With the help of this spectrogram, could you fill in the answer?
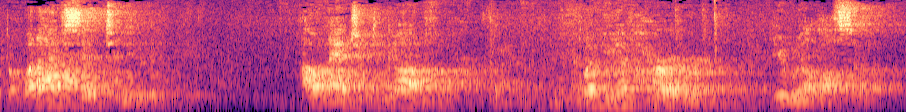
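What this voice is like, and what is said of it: American accent. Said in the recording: “some old American coming over here with a funny accent”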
